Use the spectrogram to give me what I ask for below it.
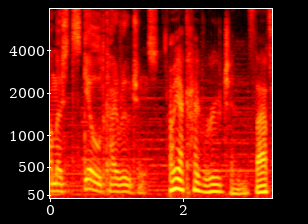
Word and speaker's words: Chirurgeons: Oh yeah, Chirurgeons. That's how you pronounce that word.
